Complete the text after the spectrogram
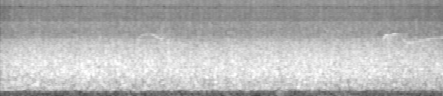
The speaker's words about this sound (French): les chutes du Sirion, là où le fleuve s'engouffre sous terre avec un bruit de tonnerre.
